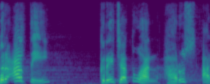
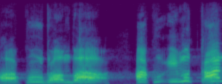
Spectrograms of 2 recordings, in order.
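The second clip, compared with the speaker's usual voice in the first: creaky, growling, slow, rough dragon voice; 3 semitones higher, 4 dB louder than usual. A preacher acts out a dragon shaped like a sheep, in a dragon voice. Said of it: "Suaranya si naga".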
